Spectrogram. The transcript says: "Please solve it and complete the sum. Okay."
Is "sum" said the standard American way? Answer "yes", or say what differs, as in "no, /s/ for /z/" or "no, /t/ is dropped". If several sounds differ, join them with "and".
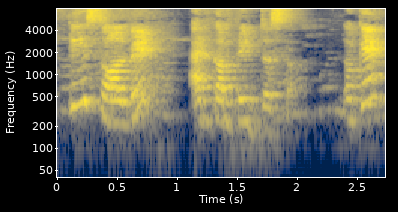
no, /m/ is dropped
